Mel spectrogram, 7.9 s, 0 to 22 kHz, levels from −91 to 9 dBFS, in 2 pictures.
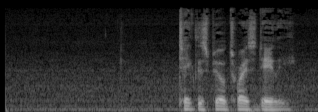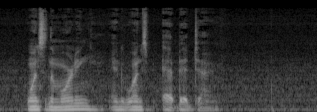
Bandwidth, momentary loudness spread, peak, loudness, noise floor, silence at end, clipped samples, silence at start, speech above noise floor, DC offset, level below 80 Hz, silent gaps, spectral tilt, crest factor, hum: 16 kHz; 25 LU; -14 dBFS; -30 LUFS; -54 dBFS; 0 s; under 0.1%; 0.05 s; 24 dB; under 0.1%; -60 dBFS; none; -4.5 dB/octave; 20 dB; none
